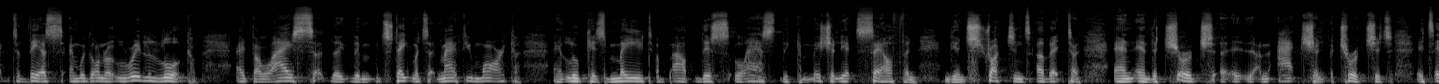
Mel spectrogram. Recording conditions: large echoing room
